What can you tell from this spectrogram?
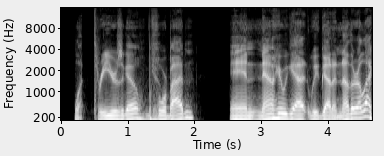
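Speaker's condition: No condition

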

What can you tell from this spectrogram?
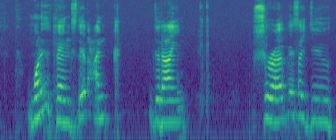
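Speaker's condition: Cerebral palsy; limbs affected, power wheelchair user

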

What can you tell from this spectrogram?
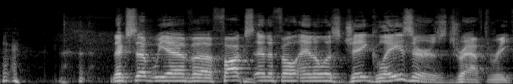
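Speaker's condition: No condition

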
